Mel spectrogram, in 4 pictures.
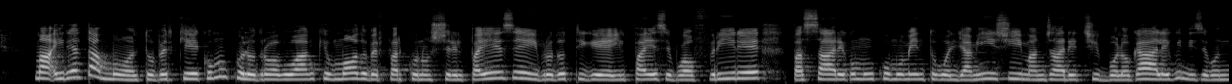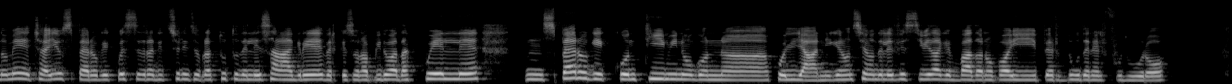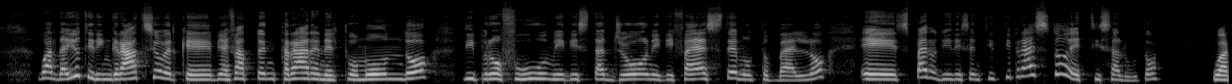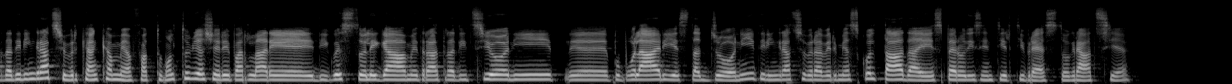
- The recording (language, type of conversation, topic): Italian, podcast, Come si collegano le stagioni alle tradizioni popolari e alle feste?
- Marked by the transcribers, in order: none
